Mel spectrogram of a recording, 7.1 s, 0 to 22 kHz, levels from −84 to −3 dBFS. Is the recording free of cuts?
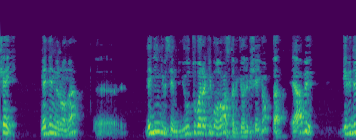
no; 1 cut; at 1.7 s

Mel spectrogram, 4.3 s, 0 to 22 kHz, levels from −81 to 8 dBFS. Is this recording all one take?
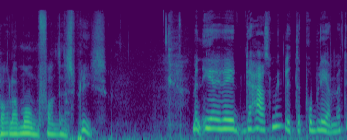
yes; 0 cuts

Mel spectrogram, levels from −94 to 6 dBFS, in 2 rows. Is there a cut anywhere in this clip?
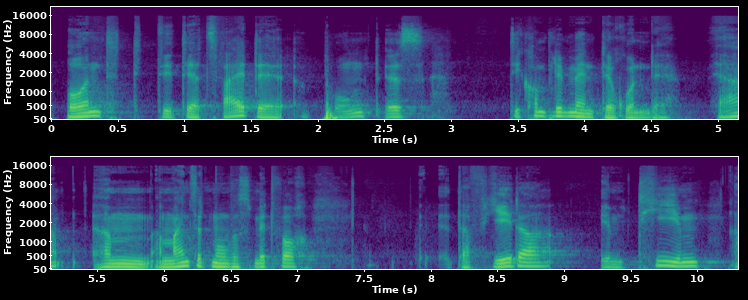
no; 0 cuts

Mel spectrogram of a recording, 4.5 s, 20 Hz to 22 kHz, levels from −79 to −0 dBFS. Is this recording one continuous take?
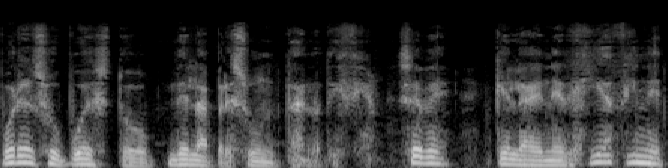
no; 1 cut; at 1.0 s

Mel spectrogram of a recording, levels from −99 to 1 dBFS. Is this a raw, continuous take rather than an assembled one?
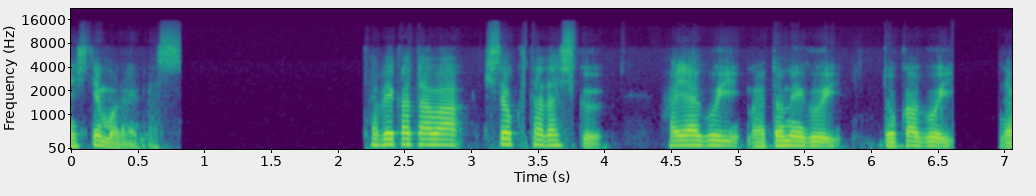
yes; 0 cuts

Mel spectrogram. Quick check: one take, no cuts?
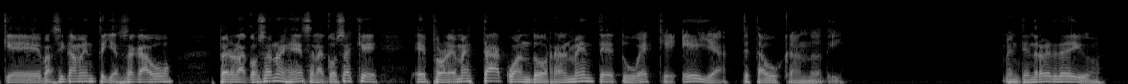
no; 1 cut; at 7.4 s

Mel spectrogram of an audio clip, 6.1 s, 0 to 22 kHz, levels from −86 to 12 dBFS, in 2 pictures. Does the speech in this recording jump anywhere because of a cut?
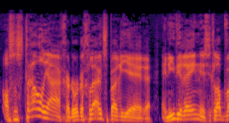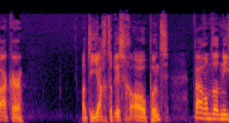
yes; 4 cuts; at 2.1 s, 2.8 s, 4.2 s, 4.6 s

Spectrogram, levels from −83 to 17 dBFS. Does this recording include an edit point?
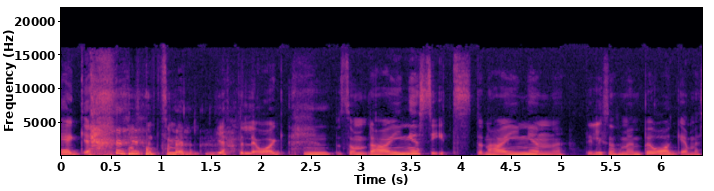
yes; 2 cuts; at 3.1 s, 5.1 s

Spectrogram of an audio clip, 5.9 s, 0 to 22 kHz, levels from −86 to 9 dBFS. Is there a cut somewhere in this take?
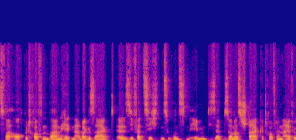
no; 0 cuts

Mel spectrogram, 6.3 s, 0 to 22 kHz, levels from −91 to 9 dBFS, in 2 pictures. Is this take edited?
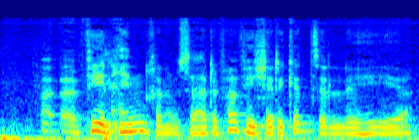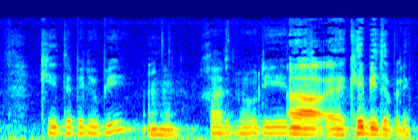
no; 0 cuts

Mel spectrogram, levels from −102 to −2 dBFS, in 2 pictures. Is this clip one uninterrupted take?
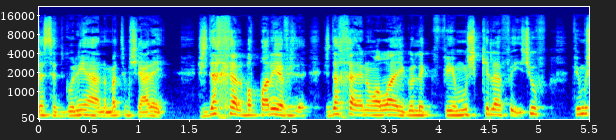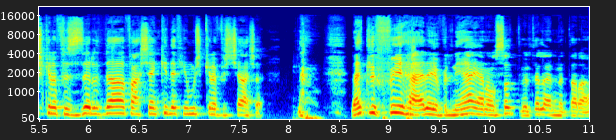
yes; 0 cuts

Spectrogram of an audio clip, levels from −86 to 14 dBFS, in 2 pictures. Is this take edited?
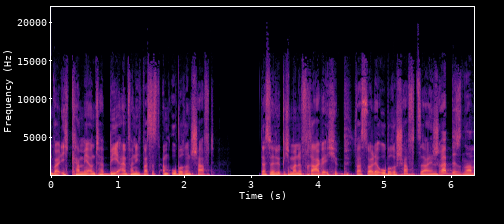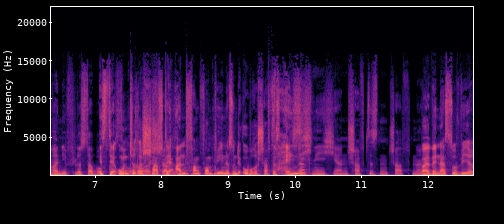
no; 0 cuts

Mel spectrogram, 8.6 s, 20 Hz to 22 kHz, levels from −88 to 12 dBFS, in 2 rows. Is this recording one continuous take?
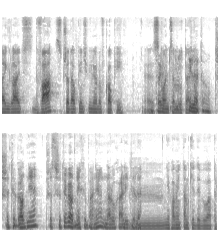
no; 2 cuts; at 4.2 s, 5.1 s

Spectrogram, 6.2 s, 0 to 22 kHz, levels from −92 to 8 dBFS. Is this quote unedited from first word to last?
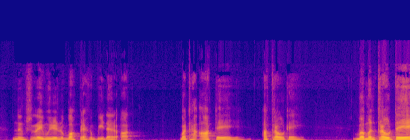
yes; 0 cuts

